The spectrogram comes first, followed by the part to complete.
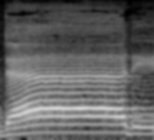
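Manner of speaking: put-on sing-song kid's call for a parent; child calling out. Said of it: "getting up in the night and going".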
